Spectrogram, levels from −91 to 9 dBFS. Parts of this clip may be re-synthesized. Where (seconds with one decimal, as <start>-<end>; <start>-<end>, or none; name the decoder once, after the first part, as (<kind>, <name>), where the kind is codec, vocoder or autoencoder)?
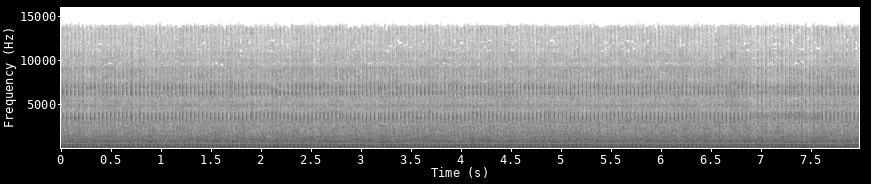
6.9-7.6 (codec, SNAC)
